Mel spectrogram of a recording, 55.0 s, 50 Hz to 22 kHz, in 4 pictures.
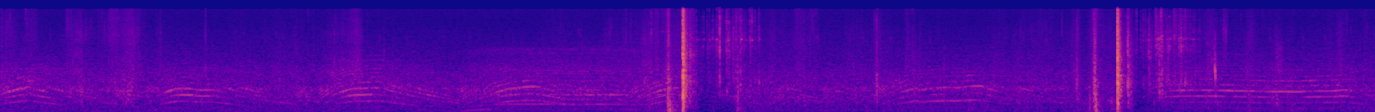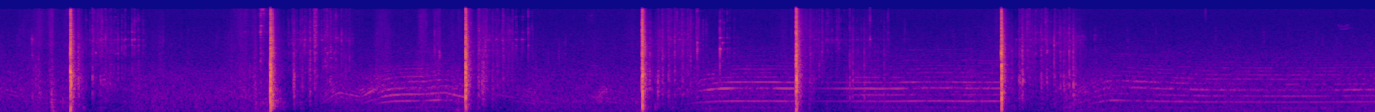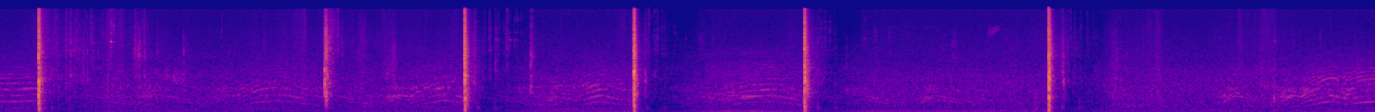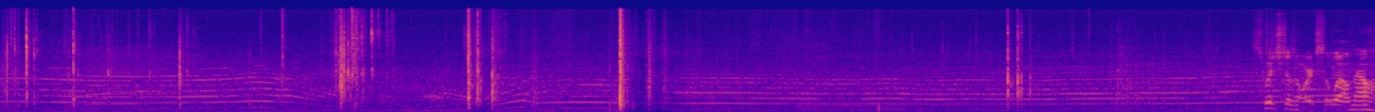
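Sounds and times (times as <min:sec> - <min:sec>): plastic cracking and breaking: 0:06.6 - 0:07.6, 0:10.9 - 0:12.1, 0:14.4 - 0:15.2, 0:16.3 - 0:17.2, 0:18.4 - 0:19.1, 0:21.7 - 0:22.6, 0:23.8 - 0:24.6, 0:44.5 - 0:45.2, 0:45.9 - 0:46.4, 0:47.4 - 0:48.0.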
